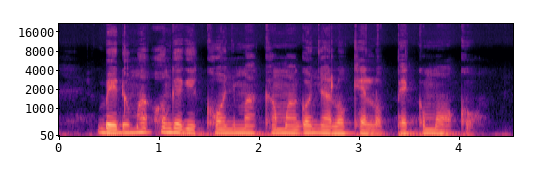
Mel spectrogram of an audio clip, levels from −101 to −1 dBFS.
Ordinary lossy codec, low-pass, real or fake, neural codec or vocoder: none; none; real; none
